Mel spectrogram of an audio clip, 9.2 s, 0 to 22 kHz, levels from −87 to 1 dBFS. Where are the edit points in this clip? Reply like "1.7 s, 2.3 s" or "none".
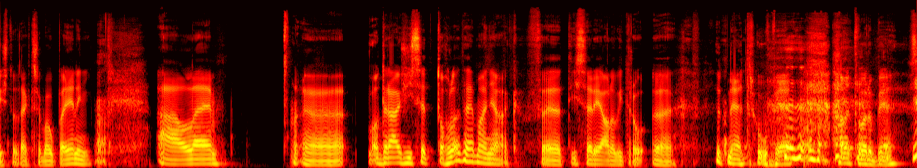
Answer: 3.6 s

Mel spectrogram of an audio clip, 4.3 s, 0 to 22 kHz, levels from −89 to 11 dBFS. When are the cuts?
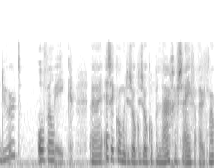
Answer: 1.1 s, 1.7 s, 2.8 s

